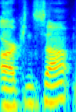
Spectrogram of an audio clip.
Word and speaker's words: Arkansas: Apparently, in Arkansas, it's a law that Arkansas must be pronounced Arkansas.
